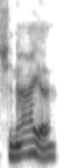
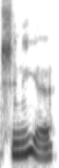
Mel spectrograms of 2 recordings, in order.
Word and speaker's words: Shania: So pronounce Shaniah like Mariah, not Shenia, although it's cute.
